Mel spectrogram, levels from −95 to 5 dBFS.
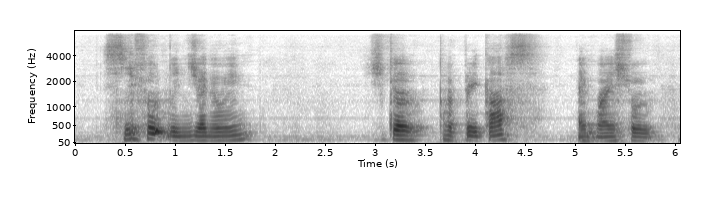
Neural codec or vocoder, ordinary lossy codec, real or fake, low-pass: codec, 24 kHz, 1 kbps, SNAC; none; fake; 7.2 kHz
